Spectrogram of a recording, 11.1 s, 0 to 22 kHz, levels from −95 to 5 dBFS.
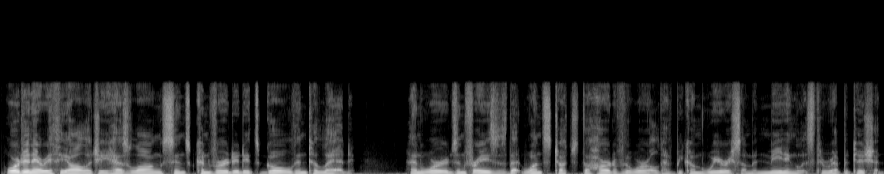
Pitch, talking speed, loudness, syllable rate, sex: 115 Hz, 155 wpm, -21 LUFS, 4.9 syllables/s, male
